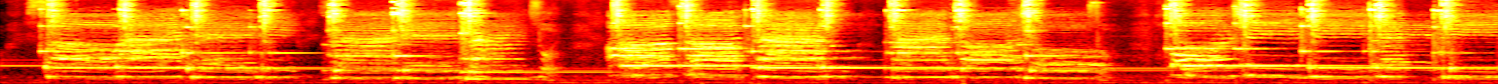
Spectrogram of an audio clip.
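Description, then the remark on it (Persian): A small xylophone, an Orff instrument like a small santur with colored bars of different sizes, each for one note, is struck with two round-headed wooden mallets. It plays a bright, steady melody of quick notes in repeating phrases, each strike ringing briefly over a faint sustained tone, with no one speaking. “مهمترینش هم ساز زایلوفون کوچیکه که توی ایران بهش ساز عرف هم میگن و مثل یه سنتور کوچیکه که میله‌های رنگی با اندازه‌های مختلف داره که هر کدوم برای یه نوت خاصن و با دو تا اصطلاحاً چکش چوبی سرگرد روشون میزنن و صدا تولید میکنن.”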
